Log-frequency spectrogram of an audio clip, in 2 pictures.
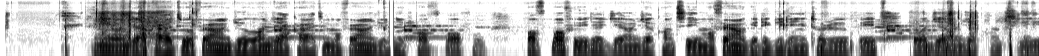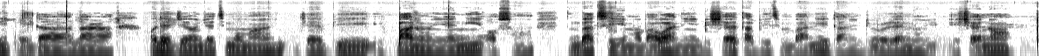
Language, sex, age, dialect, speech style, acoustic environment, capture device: Yoruba, male, 25-34, Nigeria - Lagos Yoruba, relaxed, nature, mobile / Linux / Chrome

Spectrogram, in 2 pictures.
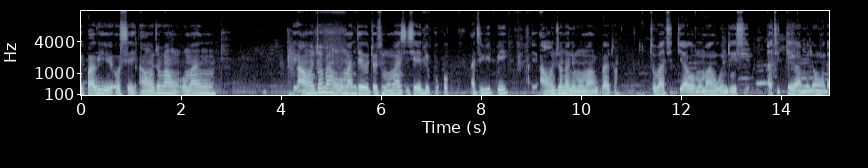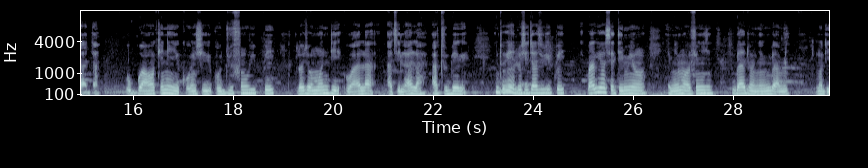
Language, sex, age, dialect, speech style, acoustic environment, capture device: Yoruba, male, 18-24, Nigeria - Ibadan, relaxed, nature, mobile / Linux / Chrome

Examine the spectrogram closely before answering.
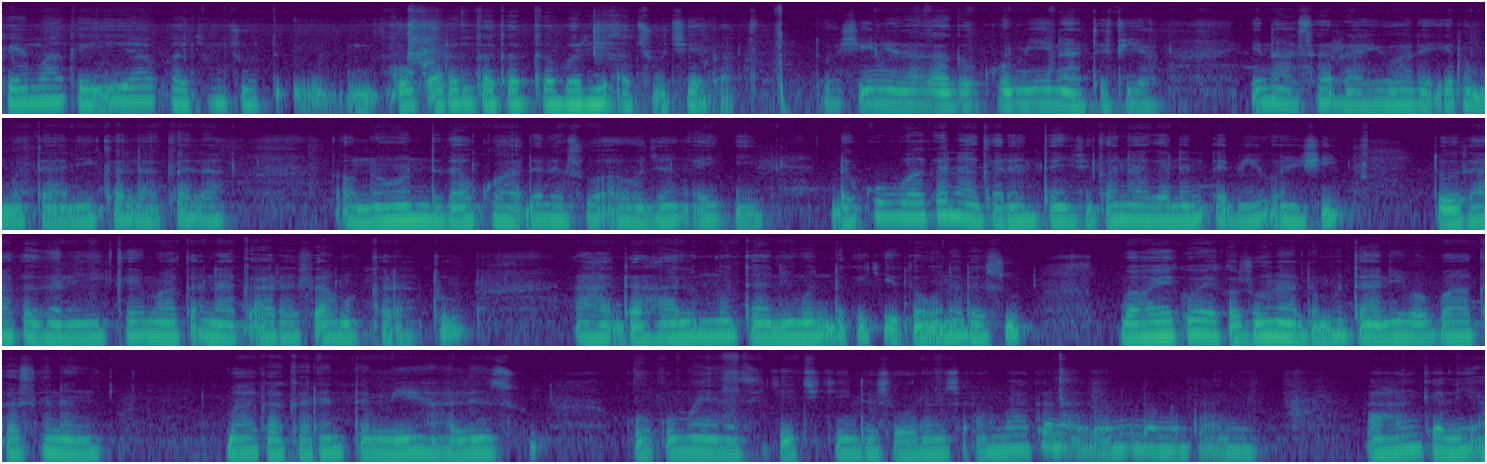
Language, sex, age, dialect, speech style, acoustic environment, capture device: Hausa, male, 25-34, Nigeria - Kano, relaxed; tired; stressed; focused, nature; silence, mobile / Linux / Chrome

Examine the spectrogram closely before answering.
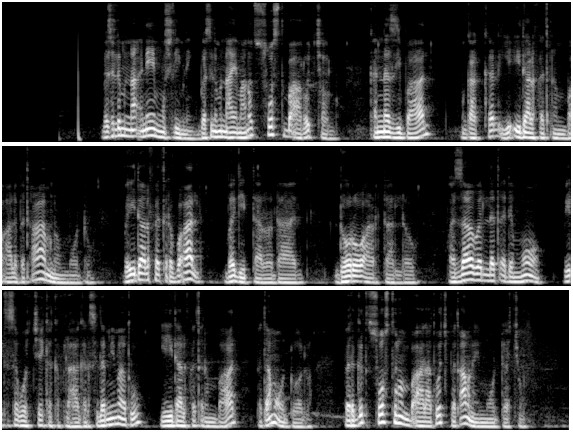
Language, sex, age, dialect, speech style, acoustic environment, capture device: Amharic, male, 25-34, Ethiopia - Addis Ababa, happy, silence; nature, mobile / Linux / Chrome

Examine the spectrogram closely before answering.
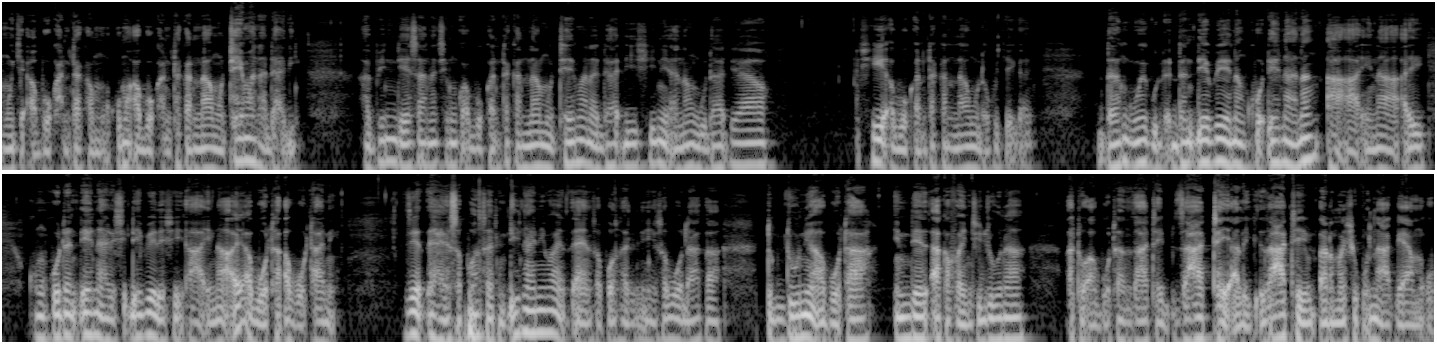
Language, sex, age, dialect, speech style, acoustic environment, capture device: Hausa, male, 18-24, Nigeria - Kano, happy, silence, mobile / Linux / Chrome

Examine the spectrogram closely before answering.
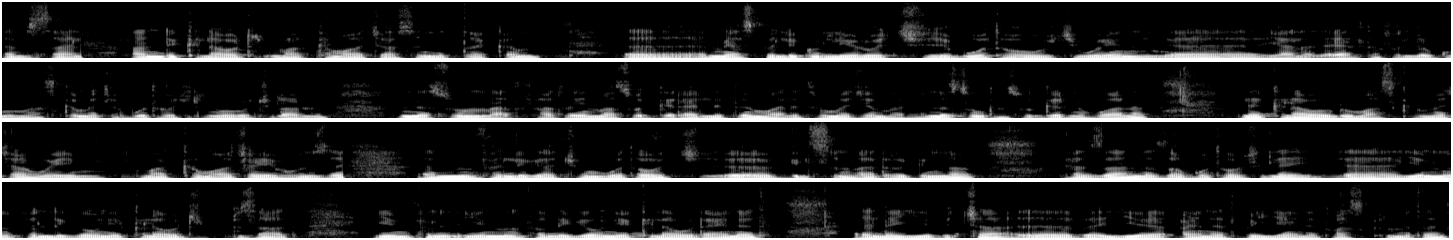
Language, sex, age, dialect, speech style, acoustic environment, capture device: Amharic, male, 25-34, Ethiopia - Addis Ababa, happy, nature, mobile / Linux / Chrome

